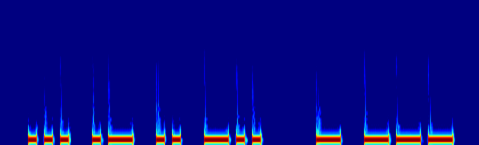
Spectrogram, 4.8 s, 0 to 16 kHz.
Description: Morse code, heard as a keyed tone, about 16 wpm, 700 Hz. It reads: SAID TO
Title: Sentences from Top 1600 Words 15wpm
